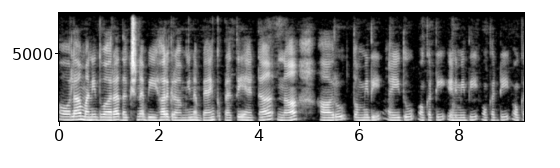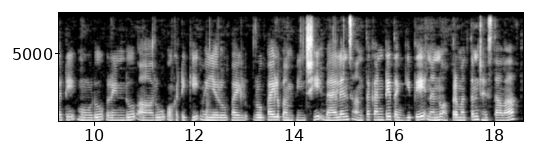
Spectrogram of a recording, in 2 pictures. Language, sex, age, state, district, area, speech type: Telugu, female, 18-30, Andhra Pradesh, East Godavari, rural, read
